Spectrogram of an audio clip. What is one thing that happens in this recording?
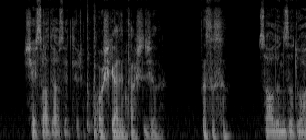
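A second man greets calmly nearby.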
